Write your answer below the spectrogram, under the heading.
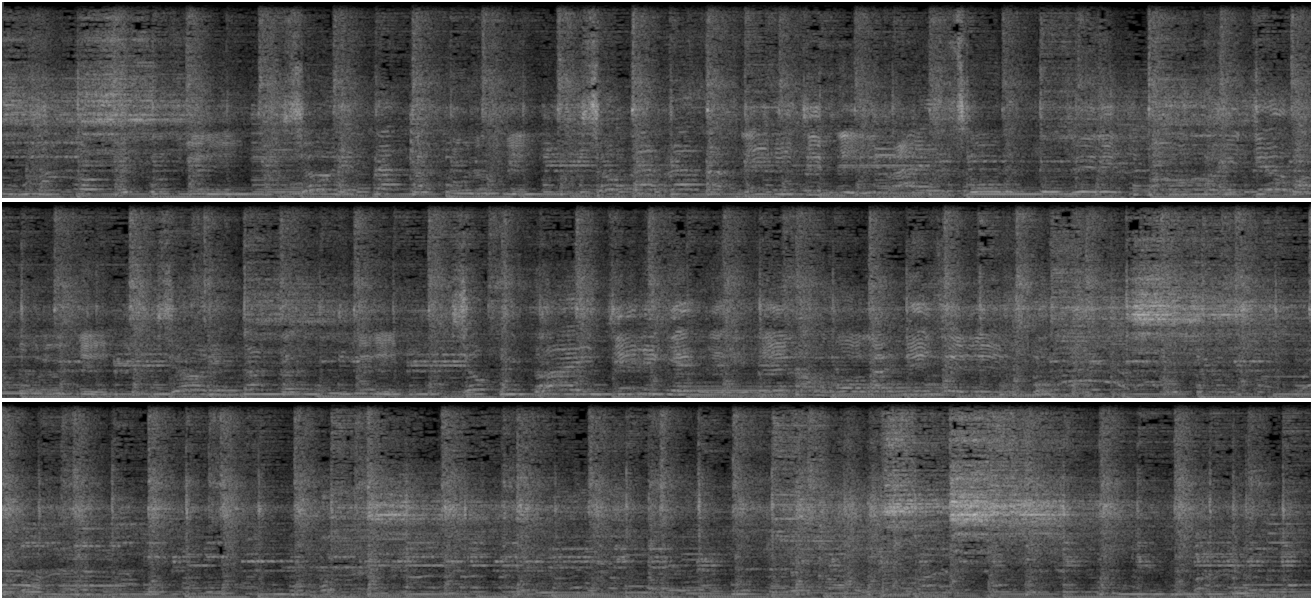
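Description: Live band playing an instrumental passage between verses: drum kit and bass guitar keep a steady repeating beat under guitar.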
